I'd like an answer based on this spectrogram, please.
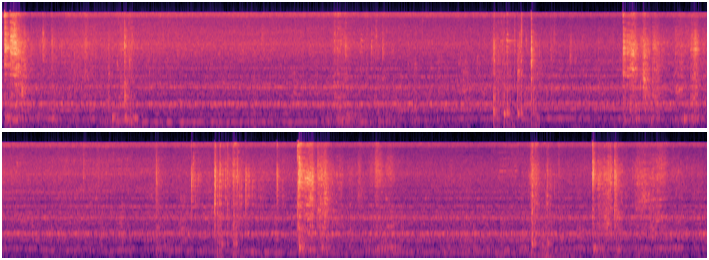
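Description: Slotted metal spoon clinking and scraping against an aluminium kadai and a plate as besan-coated potato pakoras are lifted out of hot ghee, with the ghee sizzling steadily underneath. The clinks come at irregular intervals, several times over.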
